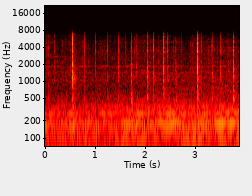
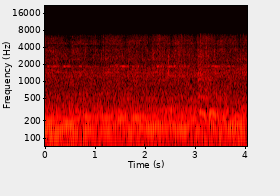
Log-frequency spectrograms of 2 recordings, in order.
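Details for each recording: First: New 2018 RadMini electric folding fat bike, rear derailleur deliberately set until noisy: uneven sharp ticks and clicks over low motor hum as chain rubs, brake pads also audible; limit screw too tight, to be backed off until clicking stops. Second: 2018 RadMini folding electric fat bike, derailleur just aligned to its gear during assembly; steady low hum from hub motor and chain while pedalling, no clicking anymore; normal drivetrain running.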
